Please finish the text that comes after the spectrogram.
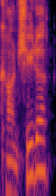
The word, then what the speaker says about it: Conchita: And how do you pronounce the name of that dog? Conchita? Correct. Okay.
